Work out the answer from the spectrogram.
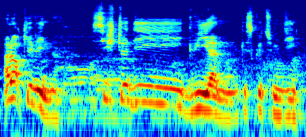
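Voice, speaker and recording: A man's voice: fairly high pitch, very animated, normal speed. A man interviewing a guest in a casual, familiar way. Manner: friendly, familiar questioning.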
